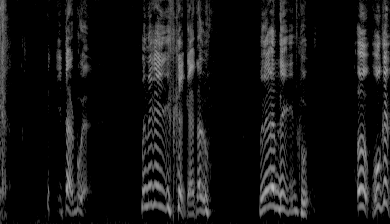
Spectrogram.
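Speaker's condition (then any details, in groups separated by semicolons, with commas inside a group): Cerebral palsy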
